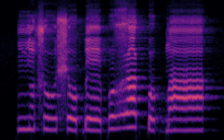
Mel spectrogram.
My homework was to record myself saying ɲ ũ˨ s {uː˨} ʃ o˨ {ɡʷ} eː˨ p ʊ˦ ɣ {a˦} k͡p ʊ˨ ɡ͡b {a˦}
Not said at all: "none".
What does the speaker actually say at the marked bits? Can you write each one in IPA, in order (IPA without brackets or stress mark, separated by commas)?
uː˨, ɓ, a˦, ã˦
